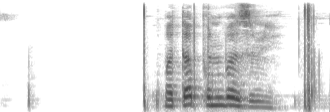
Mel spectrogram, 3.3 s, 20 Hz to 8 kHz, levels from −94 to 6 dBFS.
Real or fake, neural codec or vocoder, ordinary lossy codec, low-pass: real; none; AAC, 48 kbps; 7.2 kHz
